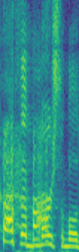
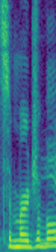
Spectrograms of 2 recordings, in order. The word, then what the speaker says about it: submersible: She doesn't want it to be a fast, submersible death. Did I say it right? Submergible? Yeah. What is it? Submersible. You said it right the first time. Submergible, I keep saying.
